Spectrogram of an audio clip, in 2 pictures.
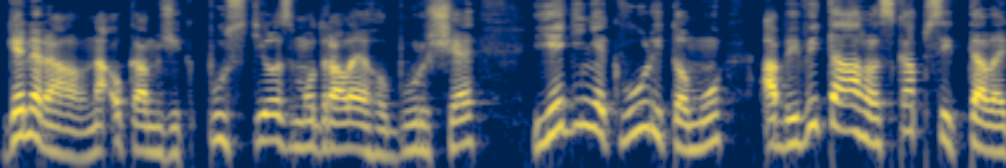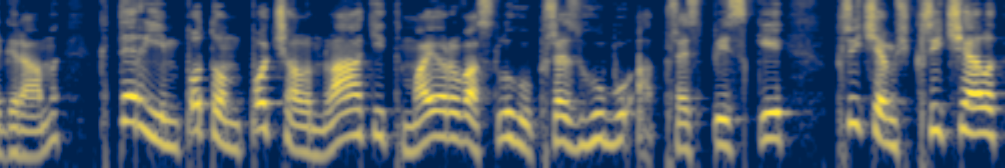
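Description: A man narrating a classic novel in a steady, measured storytelling voice. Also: a little high. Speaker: audiobook reader. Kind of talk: literary narration.

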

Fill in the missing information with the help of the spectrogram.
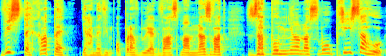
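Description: A man voicing an exasperated army lieutenant who berates his soldier at full shout, in an audiobook reading. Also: fairly high pitch, lively intonation. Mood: furious.

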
